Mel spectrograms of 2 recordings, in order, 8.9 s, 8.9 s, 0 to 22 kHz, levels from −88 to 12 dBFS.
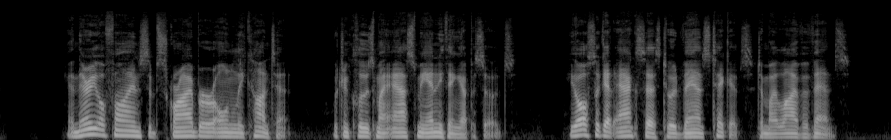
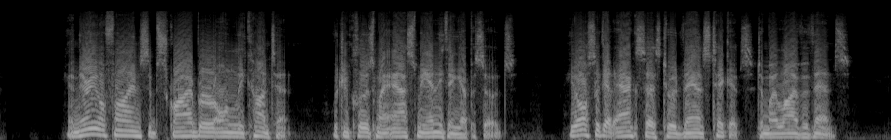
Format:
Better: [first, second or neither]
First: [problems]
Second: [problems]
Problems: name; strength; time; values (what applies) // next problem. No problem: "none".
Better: first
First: none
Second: distortion; heavy; 5 dB below the speech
